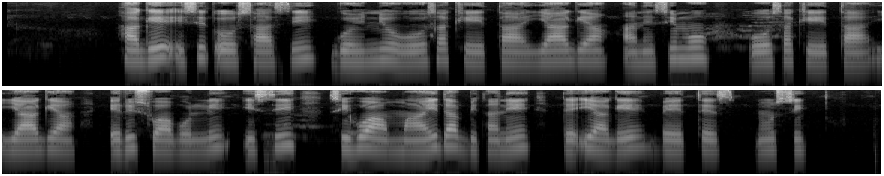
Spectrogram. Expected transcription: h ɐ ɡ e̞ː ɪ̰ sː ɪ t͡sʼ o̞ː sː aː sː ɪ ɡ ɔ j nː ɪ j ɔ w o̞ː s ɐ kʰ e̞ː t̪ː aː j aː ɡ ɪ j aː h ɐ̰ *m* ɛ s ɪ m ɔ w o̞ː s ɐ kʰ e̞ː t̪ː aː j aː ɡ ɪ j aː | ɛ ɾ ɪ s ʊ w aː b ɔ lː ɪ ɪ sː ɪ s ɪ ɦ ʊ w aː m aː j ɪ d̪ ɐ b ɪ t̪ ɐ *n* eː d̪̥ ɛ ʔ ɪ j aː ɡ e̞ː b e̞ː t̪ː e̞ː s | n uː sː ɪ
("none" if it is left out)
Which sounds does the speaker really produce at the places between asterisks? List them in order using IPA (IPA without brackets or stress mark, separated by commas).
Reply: n, n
